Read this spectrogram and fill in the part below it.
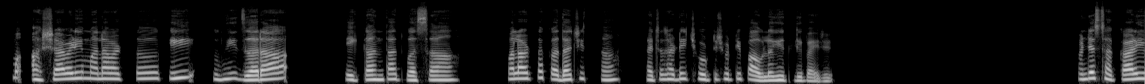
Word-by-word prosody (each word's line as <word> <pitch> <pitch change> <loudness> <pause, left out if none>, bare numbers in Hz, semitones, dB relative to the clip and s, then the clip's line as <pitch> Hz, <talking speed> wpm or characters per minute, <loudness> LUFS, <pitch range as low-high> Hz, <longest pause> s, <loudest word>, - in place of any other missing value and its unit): मग 305 - -3 0.2
अशावेळी 245 +6 +2
मला 265 -2 +1
वाटतं, 265 +2 -1
की 300 +5 +2 0.2
तुम्ही 240 +4 -1
जरा 220 +6 +5 0.7
एकांतात 220 +4 +1
बसा. 205 +1 +1 0.6
मला 255 +2 +4
वाटतं 270 +2 +1
कदाचित 230 +2 +1
ना, 205 -1 0
ह्याच्यासाठी 230 +2 -3
छोटी-छोटी 235 +1 -2
पावलं 190 -5 +3
घेतली 185 -2 0
पाहिजे. 155 -3 -5 2.5
म्हणजे 255 +4 +4
सकाळी 245 -1 +3
235 Hz, 105 wpm, -20 LUFS, 205-260 Hz, 2.5 s, जरा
